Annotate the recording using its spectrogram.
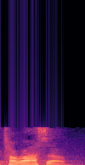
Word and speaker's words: tarasso: I want to look at this word, tarasso. T-A-R-A-S-S-O. Long O. Tarasso.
